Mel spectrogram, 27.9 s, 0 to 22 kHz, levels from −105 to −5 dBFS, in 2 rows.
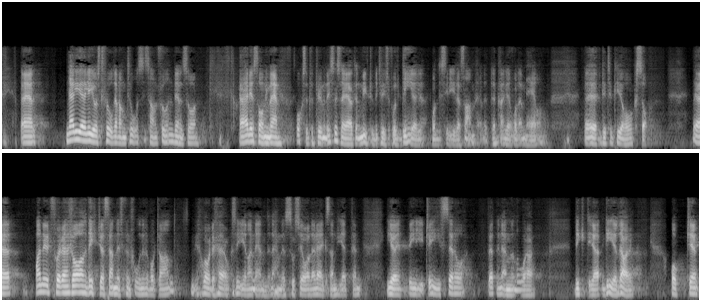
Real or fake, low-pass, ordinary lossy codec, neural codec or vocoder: fake; 7.2 kHz; MP3, 48 kbps; codec, 16 kHz, 0.5 kbps, FreqCodec, larger model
